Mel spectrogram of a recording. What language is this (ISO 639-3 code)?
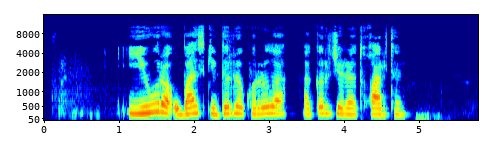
abk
